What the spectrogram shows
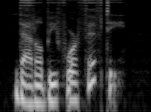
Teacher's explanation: He didn't say that will be. He said that'll be like one word.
